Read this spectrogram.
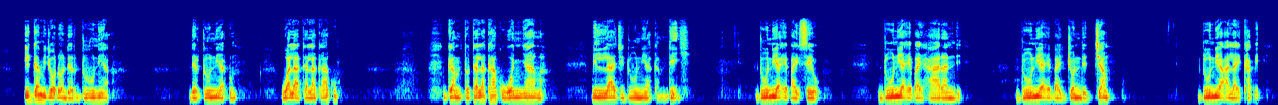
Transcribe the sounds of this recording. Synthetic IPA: ʔiɡːamid͡ʒɔɗɔndɛɾdunija | ndɛɾdunija̰ɗum | walatalakaku | ɡamtɔtalakaːkuwɔɲːaːma | ɓilːad͡ʒidunijakamndeʔi | duːnijahɛɓajsɛjɔ̰ | dunijahɛɓajhaːɾandɛ̰ | dunijahɛɓajd͡ʒɔnːdɛd͡ʒam | duːnijaʔa̰lajkʰaɓɛ̰

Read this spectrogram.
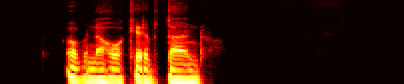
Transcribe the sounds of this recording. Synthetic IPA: oβunaɦokeɾeβutaːndo̥

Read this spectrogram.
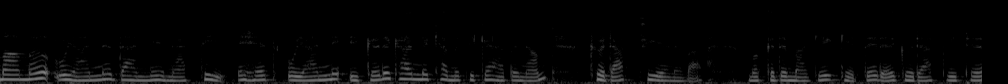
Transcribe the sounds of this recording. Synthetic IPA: maməʔujanːəd̪anːenɛt̪ieɦet̪ujanːəʔiɡənəɡanːəkæmət̪ikæɦːbənam | ɡ̥uɖak̚t̪ʰijənəʋa̰ | mokəd̪əmaɡeːɡed̪əɾəɡuɖakʋiʈʰə

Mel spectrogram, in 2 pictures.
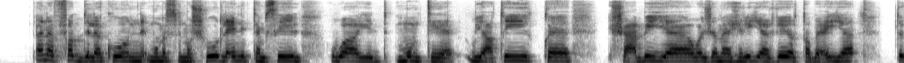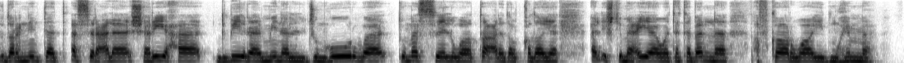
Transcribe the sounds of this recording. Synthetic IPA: ʔanafɑd̪ˤːɨlʔakʰuːnmʊmaθːɪlmaʃhuːɾlɪʔanːɪt̪ːamsiːl | waːjɪd̪mʊmt̪ɪʕbɪjʊʕt̪ˤiːq | ʃaʕbɪjːawɪd͡ʒamaːɦɪɾɪjːaɣeːɾt̪ˤɑbiːʕɪjːa | b̚t̪ɪɡd̪ɑɾˤʔɪnːʔɪnt̪at̪ʔaθːɪɾʕalaʃaɾiːħa | kabiːɾamɪnɪld͡ʒʊmɦuːɾwɪt̪ʊmaθːɪlwɪt̪ɪʕɾɨd̪ˤɪlqɑd̪ˤɑːjaːlʔɪd͡ʒt̪ɪmaːʕɪjːawɪt̪at̪abanːaʔafkɑːɾˤwaːjɪd̪mʊɦɪmːa

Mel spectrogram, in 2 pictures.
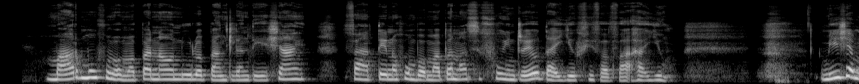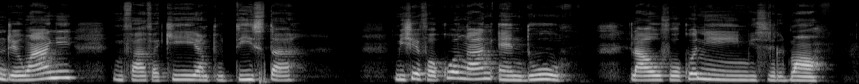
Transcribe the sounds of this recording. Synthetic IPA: maɾumufumbəmapanawnulabaŋɡiland̪eʃaɲi̥fant̪enəfumbəmapanat͡sifuiɳɖ͡ʐewd̪aiwfivavaɦaiw | miʃamiɳɖ͡ʐewaɲimiv̥avakiambud̪ist̪a | miʃavokuaŋaɲiẽnd̪u | lawvokuənimizylmɑ̃

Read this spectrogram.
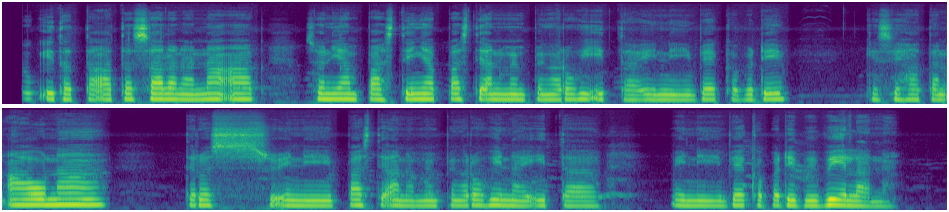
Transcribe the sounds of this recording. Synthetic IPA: t̪ukit̪at̪aʔat̪asalananaʔak̚ | sɔniaŋpast̪iɲapast̪ianamɛmpɛŋaɾʔuɦiːt̪ainibɛkabadi | kɛsɛɦat̪anʔaɔna | t̪ɛɾusuinipast̪ianamɛmpɛŋaɾuɦinaiit̪a | inibɛkabadibɛbɛlana

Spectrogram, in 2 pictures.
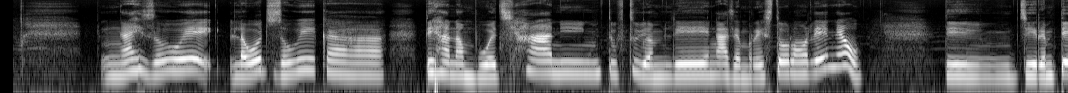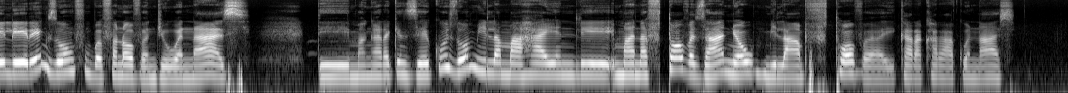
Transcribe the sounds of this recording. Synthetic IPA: ŋaɦizowwelaoʈ͡ʂizoweka | t̪eɦanambuat͡si̥hanimit̪uvu̥t̪uvaminleaŋazamirest̪oɾɑ̃renaw | d̪̥emid͡ʒeɾamit̪eleɾeɲizomifumbəfanovaɳɖ͡ʐewanazi̥d̪̥emaŋaɾakinizekuzomiləmaɦajanilemanəfi̥t̪ovəzanawmilaampi̥fi̥t̪ovəikaɾakaɾakanazi̥

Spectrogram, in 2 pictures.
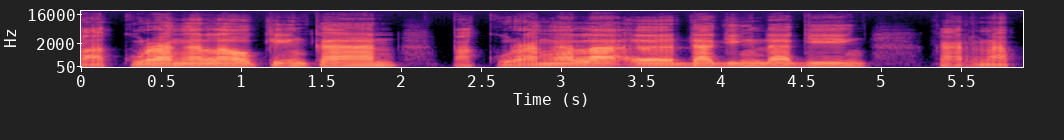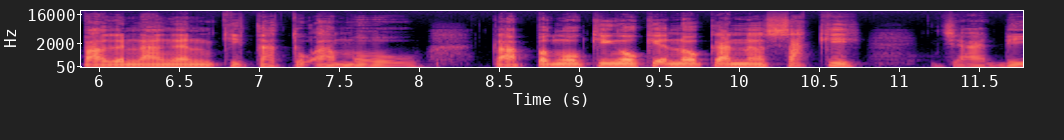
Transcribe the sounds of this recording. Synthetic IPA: pakuɾaŋalaokiəŋkan | pakuɾaŋalaədaɡiŋdaɡiŋ | kaɾənapaɣənaŋənkit̪at̪uʔamout̪apəŋokiŋokeʔnokanəsaki | d͡ʒa̰di

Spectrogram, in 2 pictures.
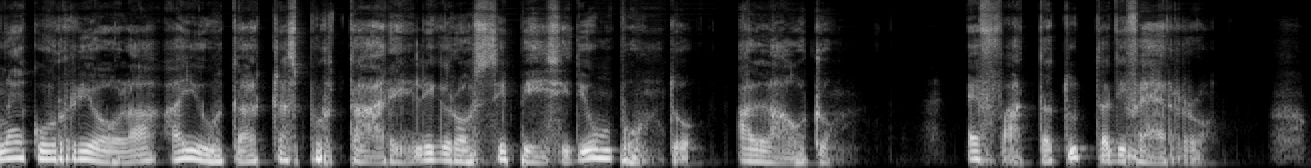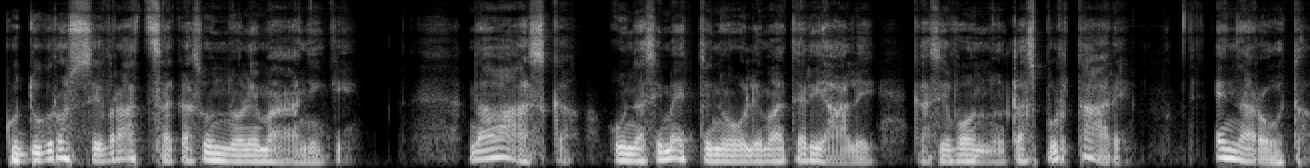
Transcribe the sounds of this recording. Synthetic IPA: nakurːjɔːlaajuːt̪aːt̪ːɾaspʊrt̪aːɾɪ̰lɪɡɾɔsːipiːsid̪iumpunt̪ʊ̰ | alːa̰wʈɾʊ | ɛfːa̰t̪ːat̪ut̪ːad̪ifɛrːʊ̰ | kʊd̪uɡɾɔsːɪvɾa̰t̪sːakasunːʊlɪma̰ːnḭkɪ | nava̰skaunasɪmɛt̪ːɪnʊlɪmat̪ɛɾja̰ːlɪkasɪvɔnːʊt̪ɾaspʊrt̪a̰ːɾʔɪ̰ | ɛnːaɾʔɔ̰ːt̪a

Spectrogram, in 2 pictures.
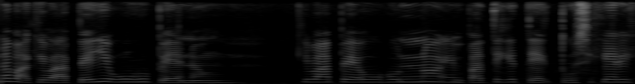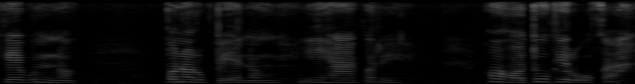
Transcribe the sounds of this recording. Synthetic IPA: daβakiβapejiuhupenoŋ | kiβapeuɦunnːoimpatikitek̚tusikeɾikeβunno | ponoɾupenoŋiɦakoɾi | hoɦotukiɾuʔuka

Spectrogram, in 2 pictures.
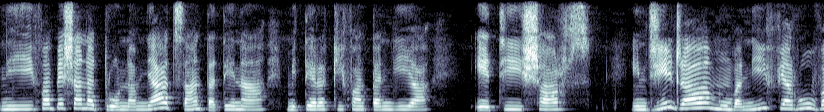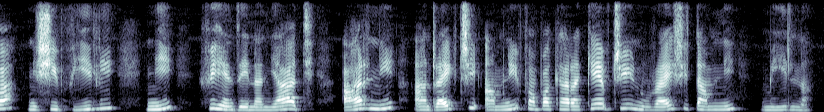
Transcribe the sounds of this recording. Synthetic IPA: nifampeʃanəd̪ronaminiad̪izanid̪at̪enəmit̪eɾakifant̪aniə | et̪iʃaɾs | iɳɖ͡ʐiɳɖ͡ʐəmumbənifiaɾuvəniʃivili | ni | fiɦend͡zenəniad̪i̥ | aɾiniaɳɖ͡ʐajki̥ʈ͡ʂiʔaminifampakaɾaŋkeviʈ͡ʂinurajʃit̪amini | milinə

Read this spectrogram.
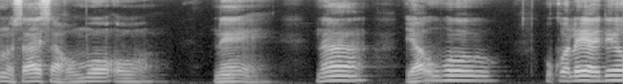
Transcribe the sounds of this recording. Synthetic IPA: nosaesaɦumoʔo | ne | na | jaʔuwo | ukoleaide

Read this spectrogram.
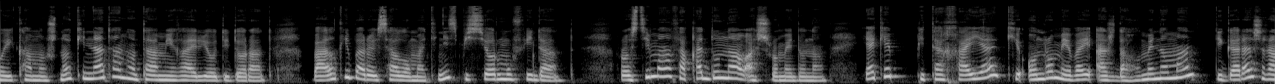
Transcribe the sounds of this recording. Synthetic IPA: ɔikʰamɔʃnɔkʰinat̪ʰanhɔt̪ʰaminʁajɾiɔd̪id̪ɔɾand̪balkʰibaɾɔisalɔmat̪ʰinizbisijɔɾmufid̪and̪̥ | ɾɔst̪imanfaqʰat̪̚d̪unavaʃɾɔme̞d̪ɔnamjakepit̪aχajakʰiʔɔnɾɔme̞vaiʔaʒd̪aɦɔme̞nɔmand̪ːiɡaɾaʃɾa

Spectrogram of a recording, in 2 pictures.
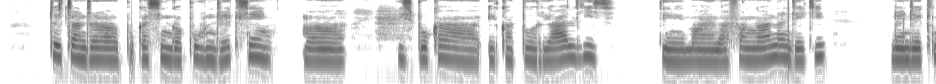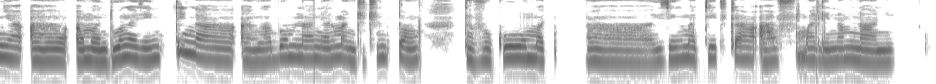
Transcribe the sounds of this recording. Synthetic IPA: t̪oeʈ͡ʂaɳɖ͡ʐəbokəsiŋɡapuɾiɳɖ͡ʐeki̥z̥eɲi̥ | ma | izib̥okəekwat̪oɾializi̥ | d̪̥emanafaŋanəɳɖ͡ʐeki | leɳɖ͡ʐekiɲiː | mand̪uaŋəzeɲit̪eŋəaŋabaminananimaɳɖ͡ʐiʈ͡ʂinit̪oŋə̥d̪̥avokoma | izeɲimat̪et̪i̥kʲəafumalenaminani

